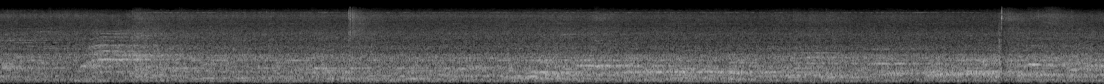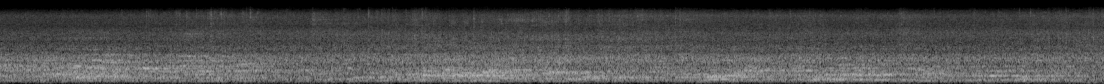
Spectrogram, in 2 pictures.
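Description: Children and adults chatter throughout an echoing hall.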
